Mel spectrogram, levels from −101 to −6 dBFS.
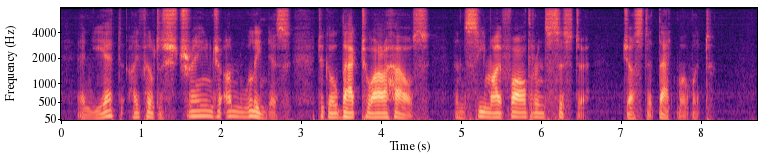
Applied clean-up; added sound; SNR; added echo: none; none; none; none.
